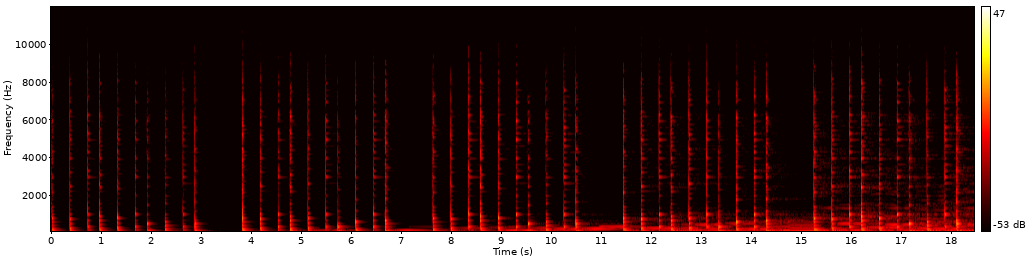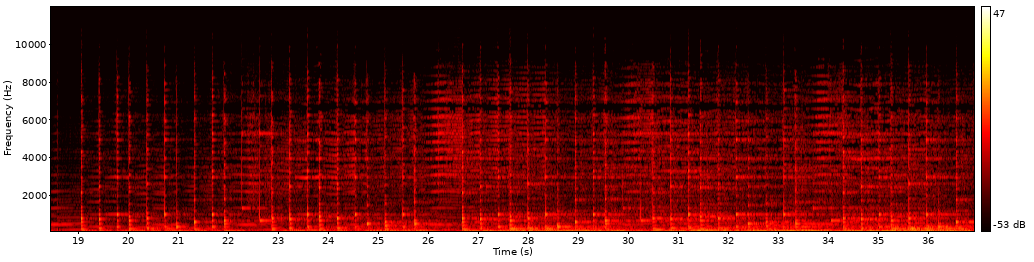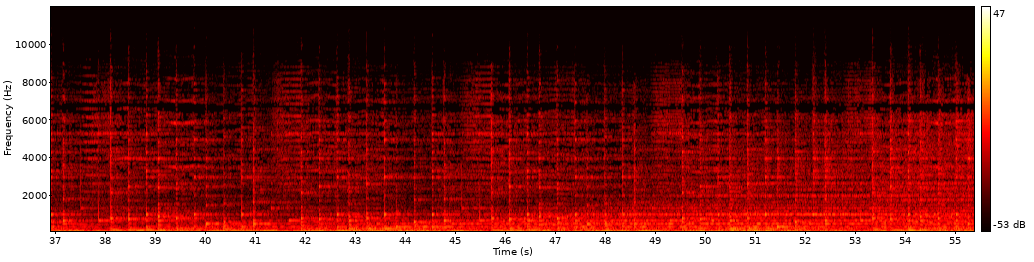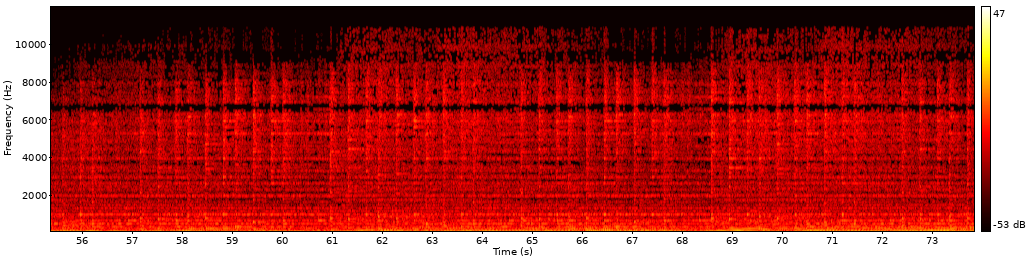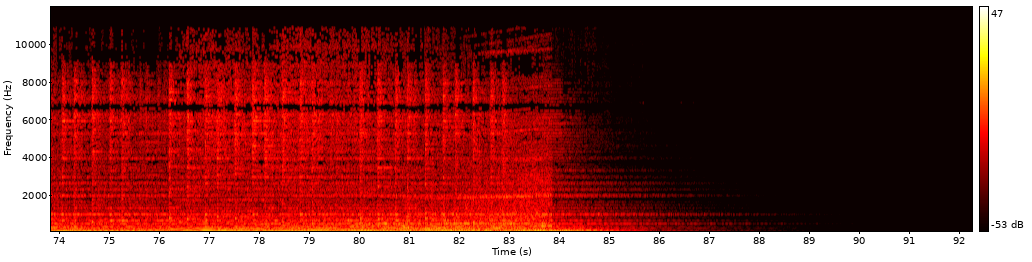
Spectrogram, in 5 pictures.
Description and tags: Glorious buildup one by DSQT
atmosphere, buildup, Synth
